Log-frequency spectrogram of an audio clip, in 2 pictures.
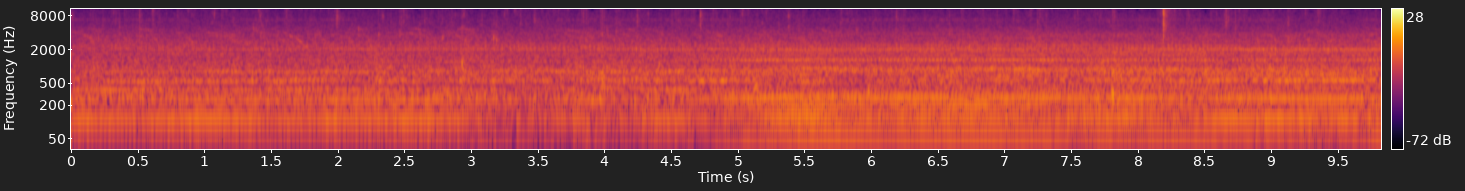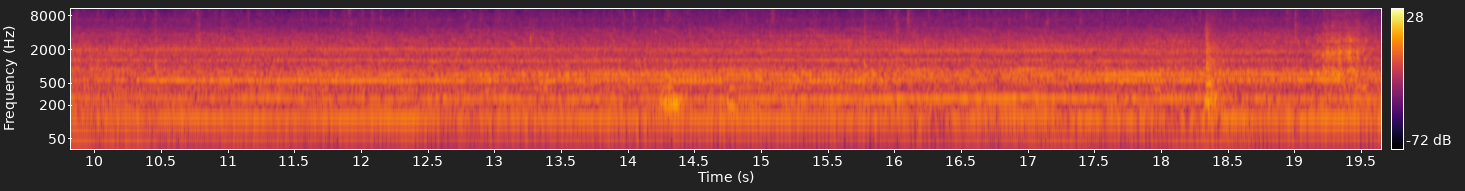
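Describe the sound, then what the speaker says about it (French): A boat motor runs steadily on a river in Borneo, a continuous close mechanical drone with a low hum and broadband chatter that stays even throughout, with no voices. "Le moteur."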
